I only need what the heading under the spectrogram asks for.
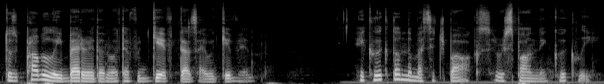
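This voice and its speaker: A woman's voice: low voice, expressive, fairly quick, mellow, dry recording. A woman narrating written fiction in a scripted audiobook style. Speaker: narrator reading fan fiction.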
